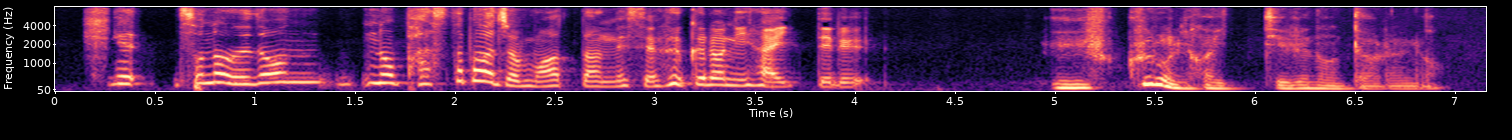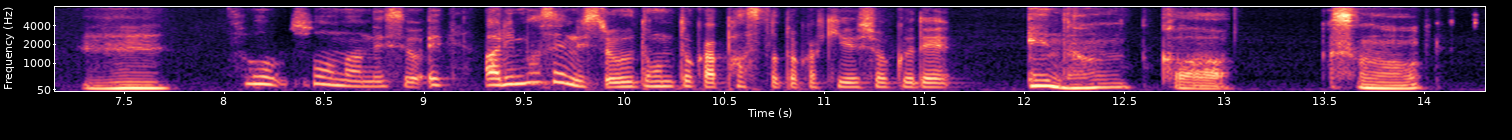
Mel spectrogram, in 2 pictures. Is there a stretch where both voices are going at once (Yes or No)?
No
